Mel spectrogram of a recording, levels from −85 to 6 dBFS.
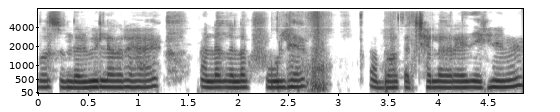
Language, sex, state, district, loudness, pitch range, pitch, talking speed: Hindi, female, Bihar, Supaul, -14 LUFS, 215-230 Hz, 220 Hz, 210 wpm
